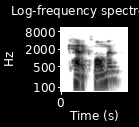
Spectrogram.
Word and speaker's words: catecholamine: Increased levels of urinary catecholamine.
